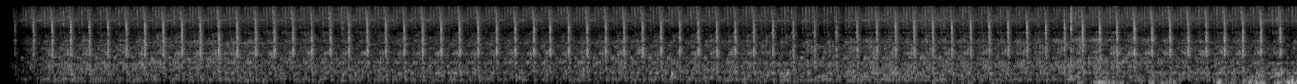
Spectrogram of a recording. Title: Dodge Journey V6 misfire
